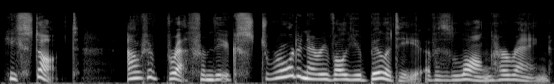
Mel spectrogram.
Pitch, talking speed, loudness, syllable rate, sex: 230 Hz, 140 wpm, -17 LUFS, 4.8 syllables/s, female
